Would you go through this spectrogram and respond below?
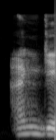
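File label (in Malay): "anjing", Malay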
